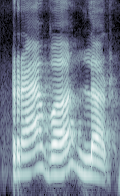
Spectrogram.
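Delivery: Traveller joined as one word, slowly. Shown as a demonstration. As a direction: put the pieces back together. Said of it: "पहले आप पूरी travel ल- learn करो". (जोड़कर धीरे से)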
